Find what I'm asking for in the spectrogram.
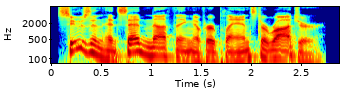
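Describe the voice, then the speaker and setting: A man's voice: fairly low pitch, sing-song, moderate pace, a bit bright, a little hiss or hum. A man reading a scripted story as the narrator of an audio drama.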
